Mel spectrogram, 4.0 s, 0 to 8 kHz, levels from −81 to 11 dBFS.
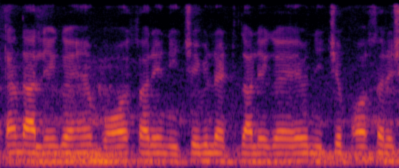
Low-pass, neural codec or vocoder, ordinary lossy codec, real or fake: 7.2 kHz; none; none; real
